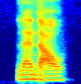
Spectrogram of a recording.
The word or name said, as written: nan2 dao4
